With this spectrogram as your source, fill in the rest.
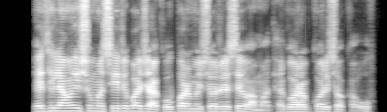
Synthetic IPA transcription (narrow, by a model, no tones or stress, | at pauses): eːt̪ʰilɛãːũjiːʃumɐsiːɾibad͡ʒaːkupɐɾmeːʃwəɾaɾiseːʋamãːt̪ʰɛɡɔɾəb̚kɔɾisɔkaːu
